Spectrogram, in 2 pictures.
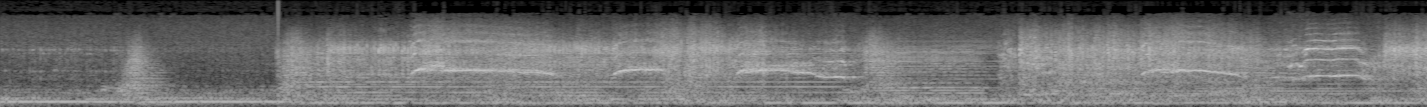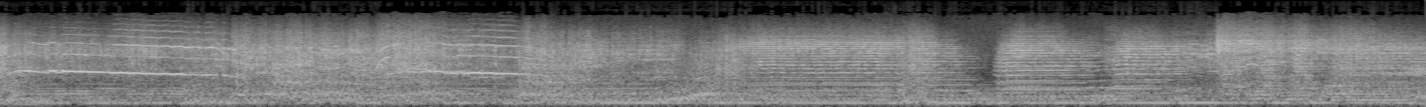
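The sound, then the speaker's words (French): Actress Fay Wray's shrill screams in the film King Kong (RKO), as her character first discovers King Kong: repeated high wavering cries that rise and fall over a loud, dense rumbling soundtrack with heavy low booms throughout. “Fay Wray est considérée comme la première Scream Queen, reine des hurlements de Hollywood.”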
